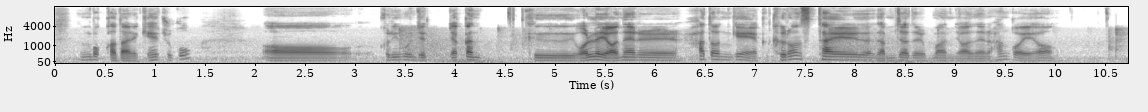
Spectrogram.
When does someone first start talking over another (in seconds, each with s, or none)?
none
